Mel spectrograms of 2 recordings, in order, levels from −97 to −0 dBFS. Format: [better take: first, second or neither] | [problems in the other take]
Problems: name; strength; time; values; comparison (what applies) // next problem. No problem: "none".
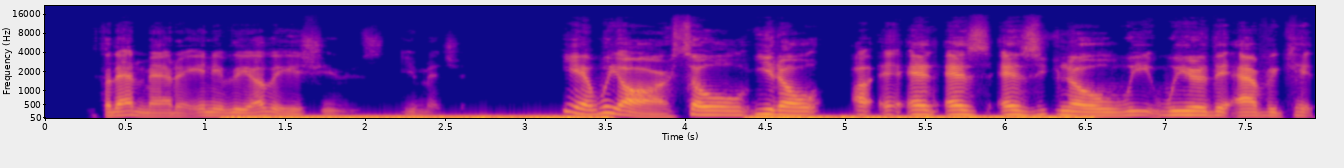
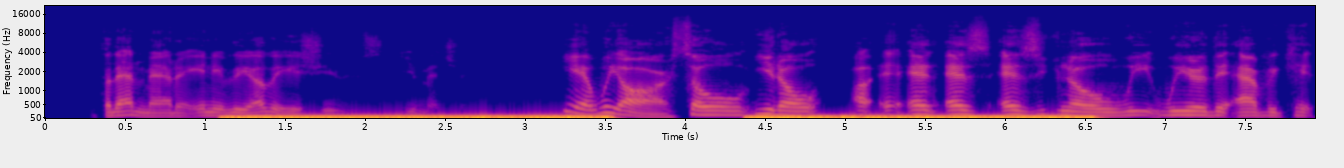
first | low rumble; loud; from 1 to 3.5 s and from 4.5 to 6.5 s; 5 dB below the speech; faint in the first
